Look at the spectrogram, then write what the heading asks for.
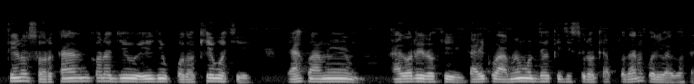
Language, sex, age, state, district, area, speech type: Odia, male, 18-30, Odisha, Nuapada, urban, spontaneous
